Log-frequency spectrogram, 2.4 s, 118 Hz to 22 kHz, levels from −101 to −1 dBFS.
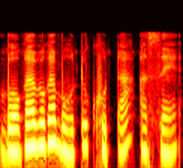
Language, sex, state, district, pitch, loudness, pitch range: Assamese, female, Assam, Kamrup Metropolitan, 205 Hz, -15 LUFS, 200-230 Hz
